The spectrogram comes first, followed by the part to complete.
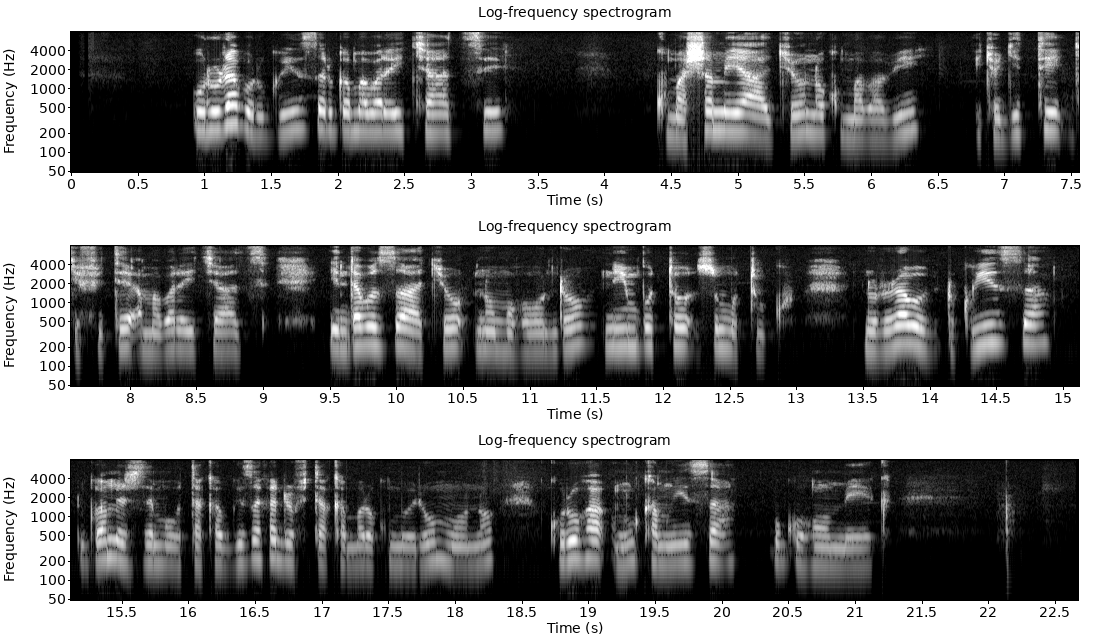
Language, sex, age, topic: Kinyarwanda, female, 36-49, health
